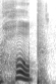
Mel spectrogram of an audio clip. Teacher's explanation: notice there's no voicing with the P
